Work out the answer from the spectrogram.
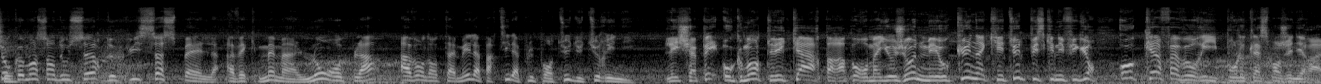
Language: French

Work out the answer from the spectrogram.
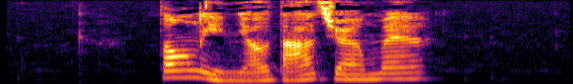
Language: Cantonese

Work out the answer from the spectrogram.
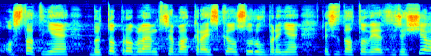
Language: Czech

